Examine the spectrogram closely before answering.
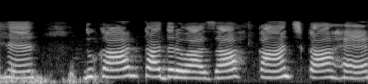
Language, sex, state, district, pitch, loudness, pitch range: Hindi, female, Punjab, Pathankot, 330 Hz, -13 LUFS, 305-355 Hz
